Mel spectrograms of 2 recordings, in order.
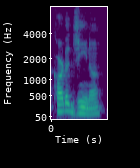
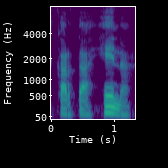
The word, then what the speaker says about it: Cartagena: Colia Cali Cali Colia I'm going going back back to Cali Kali it's pronounced Kali Kali Kali. Next word or next city is Cartahena. It's not Cartagena or not Cartagena. is Kartahena.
